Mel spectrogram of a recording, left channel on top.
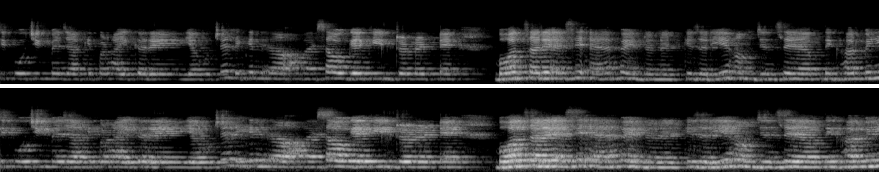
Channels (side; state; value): left; quieter; 7.0 dB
